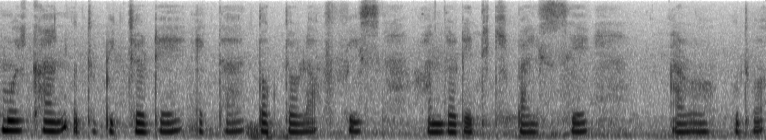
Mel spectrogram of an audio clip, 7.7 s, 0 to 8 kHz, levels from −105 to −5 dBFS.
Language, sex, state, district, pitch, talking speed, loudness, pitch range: Nagamese, female, Nagaland, Dimapur, 185 Hz, 100 wpm, -18 LUFS, 170-195 Hz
